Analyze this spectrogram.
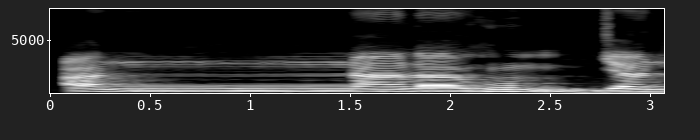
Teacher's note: Mim mati bertemu jim, kita jelaskan. Jadi harus dibaca jelas, tidak boleh didengung. · nun wajib dengung, ditekan dan didengungkan kurang lebih dua harokat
